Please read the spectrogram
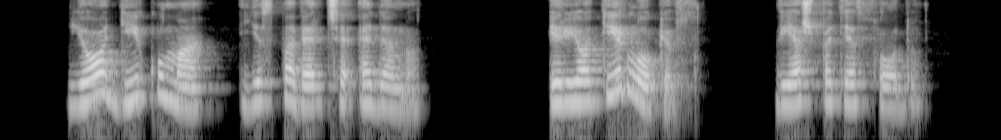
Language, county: Lithuanian, Panevėžys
